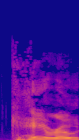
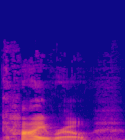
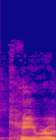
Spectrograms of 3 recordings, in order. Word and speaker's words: Cairo: the one in egypt cairo but this one is pronounced k-a-y-r-o-w he says cairo georgia is famous for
